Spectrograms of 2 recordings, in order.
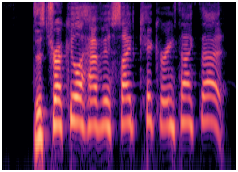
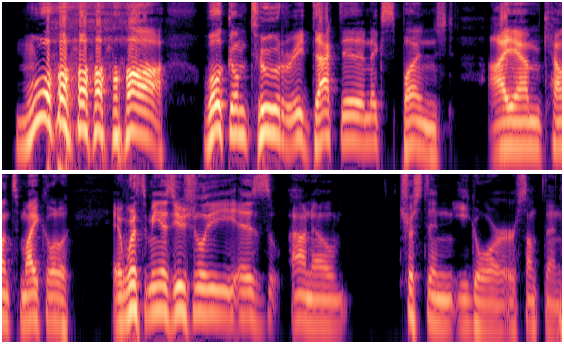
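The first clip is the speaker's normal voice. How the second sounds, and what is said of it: Spooky Dracula-style vampire voice. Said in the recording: “in a spooky Dracula voice”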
